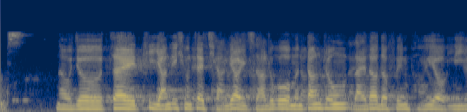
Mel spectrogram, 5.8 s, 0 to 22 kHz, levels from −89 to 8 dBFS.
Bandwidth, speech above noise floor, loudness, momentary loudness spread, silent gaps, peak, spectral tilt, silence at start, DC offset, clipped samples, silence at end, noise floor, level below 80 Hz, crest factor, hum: 6.8 kHz; 27 dB; -22 LUFS; 7 LU; none; -6 dBFS; -6.5 dB/octave; 0 s; under 0.1%; under 0.1%; 0 s; -48 dBFS; -56 dBFS; 16 dB; none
